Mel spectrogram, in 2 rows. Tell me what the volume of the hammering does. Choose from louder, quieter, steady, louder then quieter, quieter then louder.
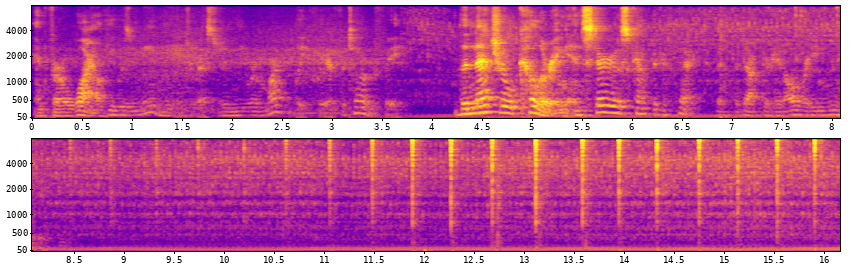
louder.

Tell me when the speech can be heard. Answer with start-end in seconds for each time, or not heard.
0.0-8.4.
